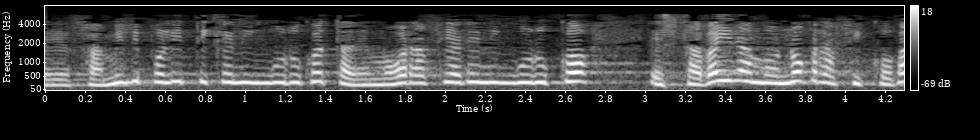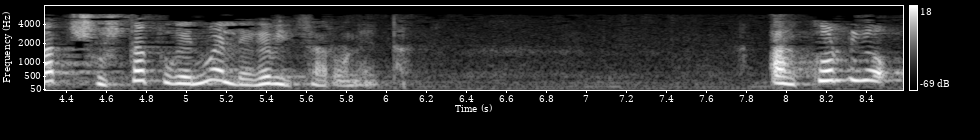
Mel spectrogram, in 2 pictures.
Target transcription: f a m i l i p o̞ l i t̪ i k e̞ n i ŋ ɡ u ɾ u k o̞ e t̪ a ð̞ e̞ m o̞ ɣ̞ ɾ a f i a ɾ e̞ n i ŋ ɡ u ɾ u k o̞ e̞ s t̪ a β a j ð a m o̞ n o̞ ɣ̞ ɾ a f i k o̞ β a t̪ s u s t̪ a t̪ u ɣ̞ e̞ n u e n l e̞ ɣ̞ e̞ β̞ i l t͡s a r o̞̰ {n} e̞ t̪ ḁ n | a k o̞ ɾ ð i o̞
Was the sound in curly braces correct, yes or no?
yes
